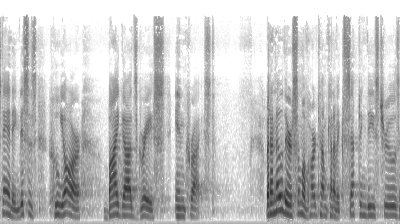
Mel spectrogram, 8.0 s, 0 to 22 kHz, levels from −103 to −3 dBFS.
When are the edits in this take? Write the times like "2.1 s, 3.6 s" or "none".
1.2 s, 3.4 s, 6.1 s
